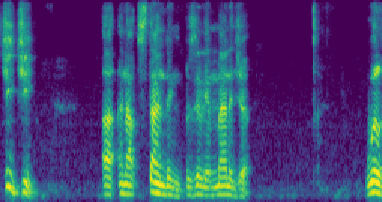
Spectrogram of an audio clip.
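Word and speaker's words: Tite: And Chichi, T-I-T-E, pronounced Chichi, an outstanding Brazilian manager, will have to pick 33 to 55 players, not spoiled for choice.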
